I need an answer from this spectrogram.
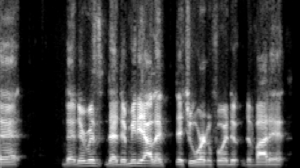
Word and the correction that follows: Vidette: The Vidette? – The Vidette. I'm sorry. Mm-hmm. I said it wrong.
